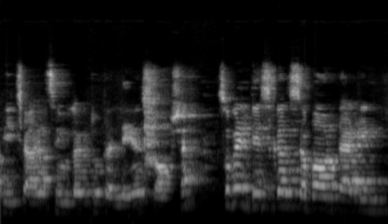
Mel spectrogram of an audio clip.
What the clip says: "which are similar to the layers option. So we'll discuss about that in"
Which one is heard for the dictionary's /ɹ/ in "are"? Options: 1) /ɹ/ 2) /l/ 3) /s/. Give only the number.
2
